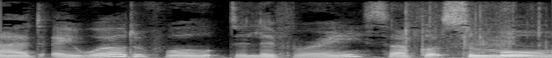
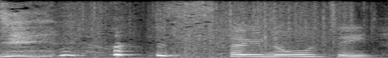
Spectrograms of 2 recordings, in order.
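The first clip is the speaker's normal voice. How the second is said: ordinary delivery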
